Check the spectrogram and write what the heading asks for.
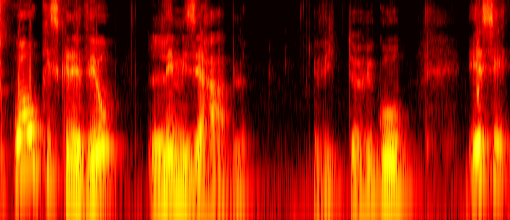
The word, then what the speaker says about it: Victor Hugo: Esse é um pouco mais difícil para a gente, né? Victor Hugo. Victor Hugo, né? Então, tem esse Czinho mudo aqui, tá? Victor Hugo, tá? U, com som de I, Hugo.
